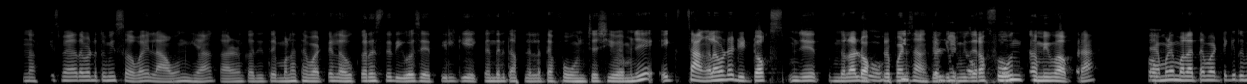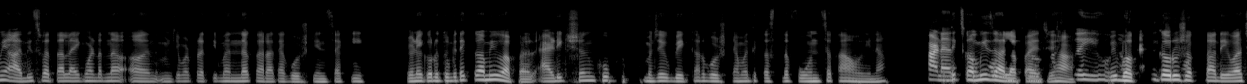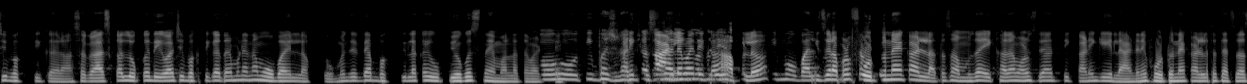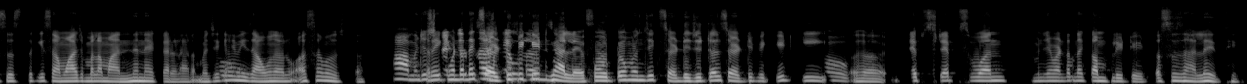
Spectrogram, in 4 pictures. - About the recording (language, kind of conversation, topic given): Marathi, podcast, तुम्हाला काय वाटते, तुम्ही स्मार्टफोनशिवाय एक दिवस कसा काढाल?
- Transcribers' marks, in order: tapping; in English: "डिटॉक्स"; in English: "डिजिटल डिटॉक्स"; laughing while speaking: "कमी"; other background noise; laughing while speaking: "मान्य"; in English: "स्टेटस"; in English: "टेप्स स्टेप्स"; laughing while speaking: "झालंय ते"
